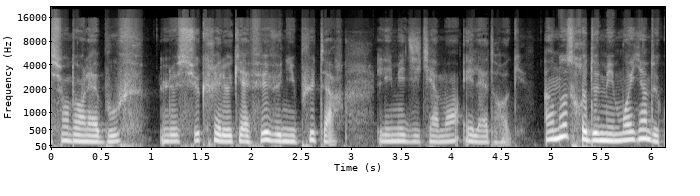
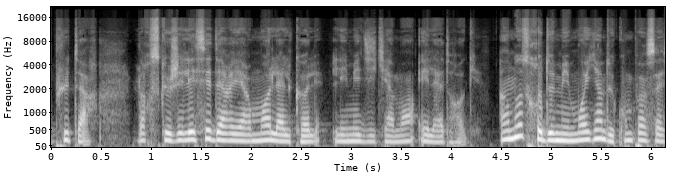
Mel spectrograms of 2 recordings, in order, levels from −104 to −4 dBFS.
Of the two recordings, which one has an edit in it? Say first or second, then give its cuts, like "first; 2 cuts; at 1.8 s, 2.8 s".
first; 1 cut; at 3.2 s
